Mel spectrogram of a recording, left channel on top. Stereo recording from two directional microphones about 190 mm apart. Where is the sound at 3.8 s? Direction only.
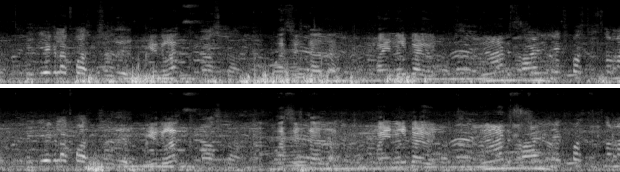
65° left (ahead or behind).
